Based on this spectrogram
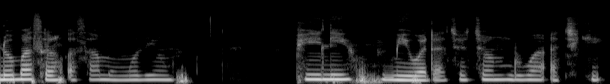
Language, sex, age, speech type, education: Hausa, female, 15-29, spontaneous, tertiary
